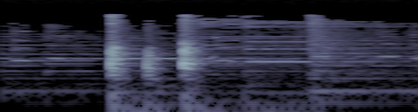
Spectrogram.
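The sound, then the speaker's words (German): Three quick, solid knocks, like knuckles rapping on a hard surface to mimic a door knocker, followed by a softer single thud. “Ihr seht den Türklopfer. Ich klopfe mal.”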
